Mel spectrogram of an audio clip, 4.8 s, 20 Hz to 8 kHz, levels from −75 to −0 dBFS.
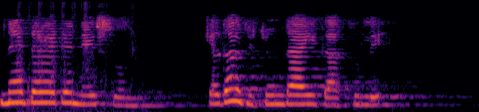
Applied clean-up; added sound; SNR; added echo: neural separator model SepFormer DNS4.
